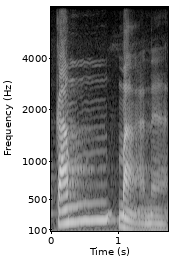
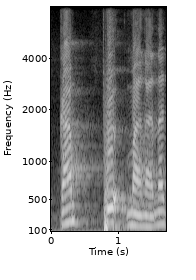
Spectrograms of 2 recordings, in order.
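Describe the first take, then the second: First: The first word ends with an m sound. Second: The first word ends with a b sound. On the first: This is how it is read. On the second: This is how it is written.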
